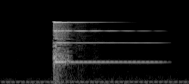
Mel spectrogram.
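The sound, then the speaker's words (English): A digital, recorded bell ding sound effect strikes sharply and rings out with a clear, sustained metallic tone that slowly fades over about a second, with a faint low hum underneath. “No, that's a digital ding. That was a recording ding.”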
